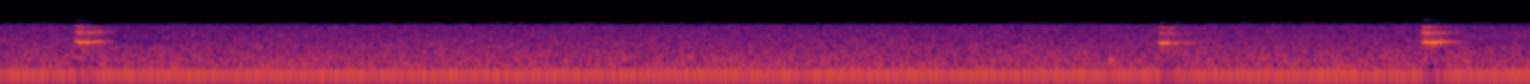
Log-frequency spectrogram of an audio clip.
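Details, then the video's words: Mossy frog calling in a recording that also features peacock tree frogs: three short, harmonic chirps, two of them close together near the end, over a steady low hum. "Mossy Frogs & Peacock Tree Frogs Calling"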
